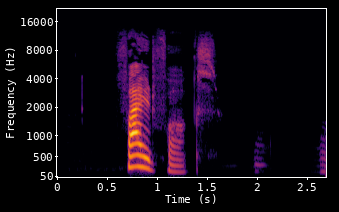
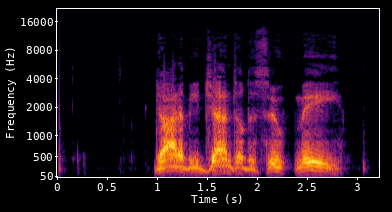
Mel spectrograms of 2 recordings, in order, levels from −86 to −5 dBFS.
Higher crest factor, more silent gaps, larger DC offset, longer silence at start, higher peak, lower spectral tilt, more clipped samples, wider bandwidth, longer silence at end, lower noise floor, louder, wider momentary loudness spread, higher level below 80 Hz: about the same, 24 dB vs 20 dB; neither; neither; second, 0.7 s vs 1 s; second, -4 dBFS vs 0 dBFS; second, -2.5 dB/octave vs -6.5 dB/octave; neither; first, 13.5 kHz vs 11 kHz; first, 1.15 s vs 0.4 s; first, -82 dBFS vs -72 dBFS; about the same, -20 LUFS vs -18 LUFS; first, 22 LU vs 8 LU; second, under -90 dBFS vs -66 dBFS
